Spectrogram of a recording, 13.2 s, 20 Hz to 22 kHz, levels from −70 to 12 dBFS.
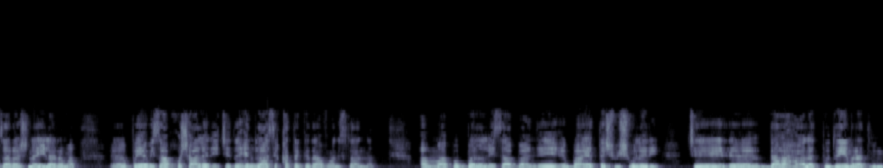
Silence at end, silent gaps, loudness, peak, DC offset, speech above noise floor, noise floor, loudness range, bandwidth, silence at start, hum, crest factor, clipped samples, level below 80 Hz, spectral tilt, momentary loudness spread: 0 s; none; -16 LUFS; -2 dBFS; under 0.1%; 28 dB; -43 dBFS; 4 LU; 8 kHz; 0 s; none; 14 dB; under 0.1%; -58 dBFS; -6 dB/octave; 9 LU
